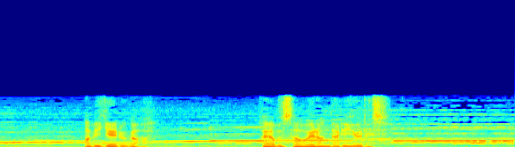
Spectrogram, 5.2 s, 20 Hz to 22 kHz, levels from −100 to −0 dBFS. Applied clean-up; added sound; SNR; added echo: none; none; none; none.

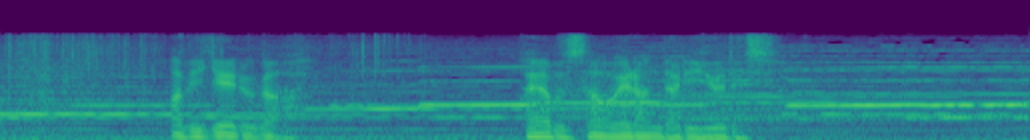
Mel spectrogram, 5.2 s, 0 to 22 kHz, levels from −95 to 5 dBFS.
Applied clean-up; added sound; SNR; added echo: none; Trumpet + Crumpling, crinkling; 19 dB; none.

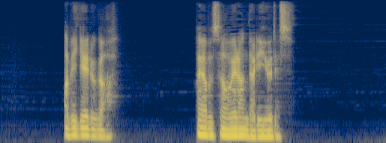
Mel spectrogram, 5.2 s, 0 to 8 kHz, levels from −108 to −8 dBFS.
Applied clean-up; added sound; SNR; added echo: neural mask model DeepFilterNet 3.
